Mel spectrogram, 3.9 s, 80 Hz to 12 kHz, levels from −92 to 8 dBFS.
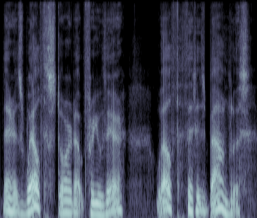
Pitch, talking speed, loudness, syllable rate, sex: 130 Hz, 170 wpm, -18 LUFS, 5.0 syllables/s, male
